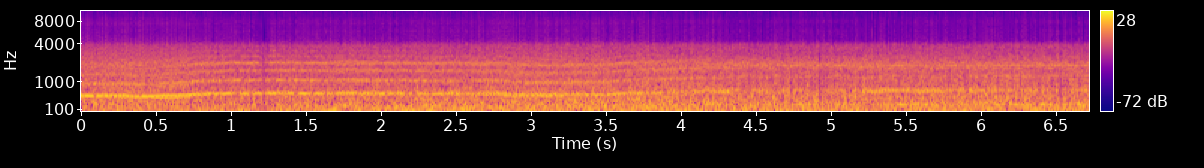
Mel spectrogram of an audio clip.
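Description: Four brushless motors of a 5-inch FPV quadcopter (2206 size, 2522kV) whining at cruise throttle. The pitch comes back up from a brief dip at the start, then holds fairly steady with slight wavering, rising a little after the middle.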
